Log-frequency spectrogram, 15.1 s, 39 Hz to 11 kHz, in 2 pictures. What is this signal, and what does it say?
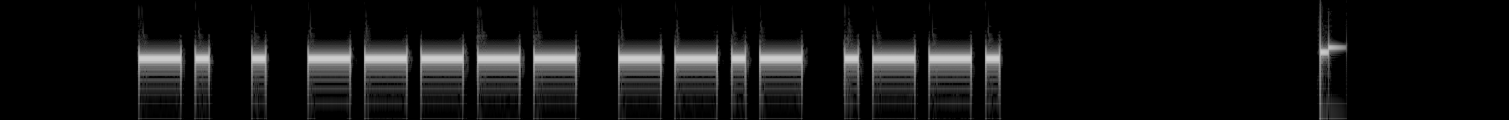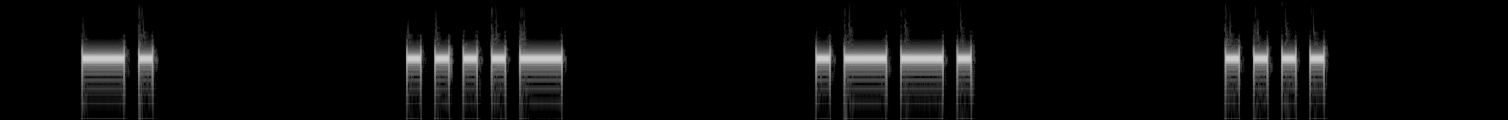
Morse code, heard as a keyed tone, about 17 wpm, spaced as for 9 wpm, 700 Hz. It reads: NE0QP N4PH
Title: USA Call Signs - 6x Character Spacing - 17wpm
